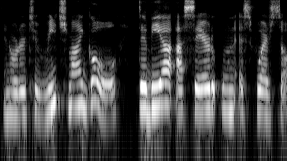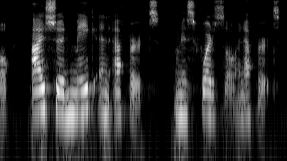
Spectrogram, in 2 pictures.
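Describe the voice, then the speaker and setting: A woman's voice: mid-range voice, fairly even intonation, takes it slowly, fairly bright tone. A woman teaching Spanish vocabulary, patiently explaining words in Spanish and English. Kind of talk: vocabulary lesson, bilingual.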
